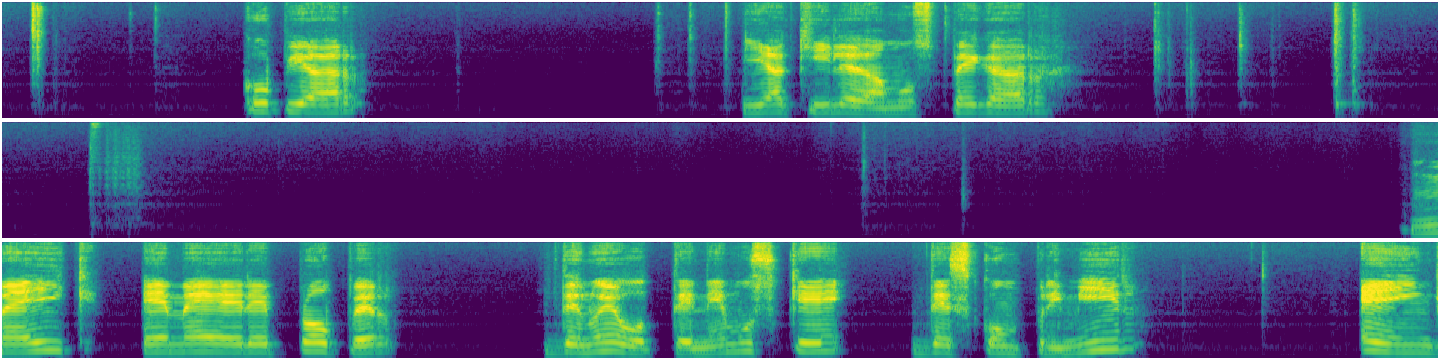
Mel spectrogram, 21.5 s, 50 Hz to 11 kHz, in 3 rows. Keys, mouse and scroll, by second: 0.5 click, 3.2 right click, 3.7 right click, 4.4 click, 5.6 Right, 6.5 Return.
